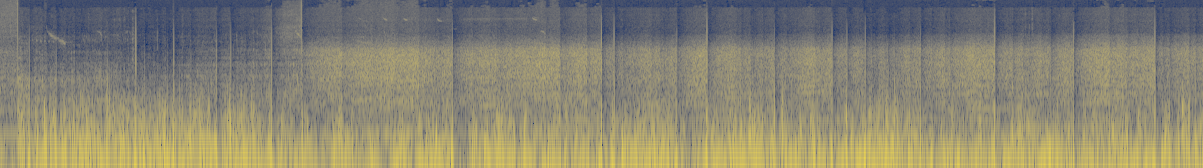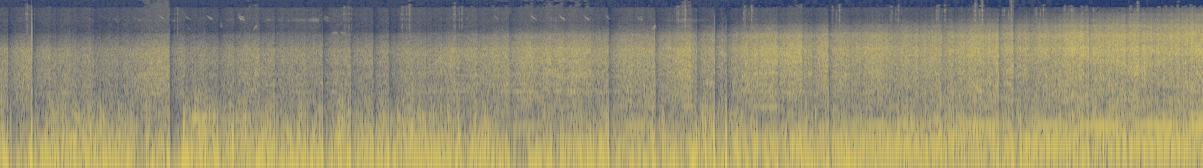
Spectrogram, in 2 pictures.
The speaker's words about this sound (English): He's just taxiing now. CFHMJ waits for clearance.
